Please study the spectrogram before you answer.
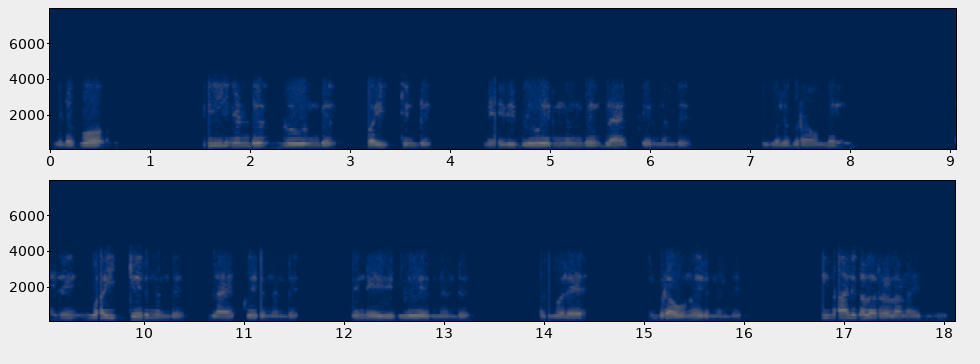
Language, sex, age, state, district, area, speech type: Malayalam, male, 18-30, Kerala, Malappuram, rural, conversation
